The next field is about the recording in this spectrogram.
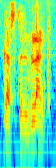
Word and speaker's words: Castelblanc: me dicen que yo pronuncio la H y no debería de hacerlo, que es Castelblanc, tal como tú lo dijiste.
